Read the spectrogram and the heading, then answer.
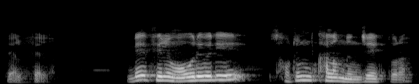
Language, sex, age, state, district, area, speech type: Bodo, male, 18-30, Assam, Udalguri, urban, spontaneous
